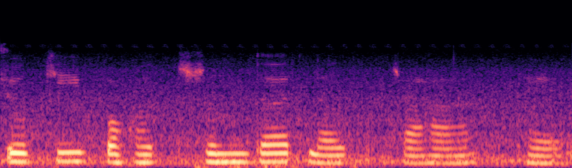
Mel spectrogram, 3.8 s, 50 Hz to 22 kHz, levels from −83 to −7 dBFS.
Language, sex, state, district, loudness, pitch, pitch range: Hindi, female, Bihar, Kaimur, -17 LUFS, 195 Hz, 180-205 Hz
